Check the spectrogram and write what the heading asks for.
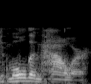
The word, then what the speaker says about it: Moldenhauer: You are Chad and Jared Moldenhauer. Is that how I pronounce it?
